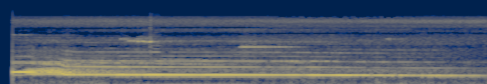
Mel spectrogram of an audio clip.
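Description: A wolf howls a long, steady note that slides down slightly at the start, then holds level.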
